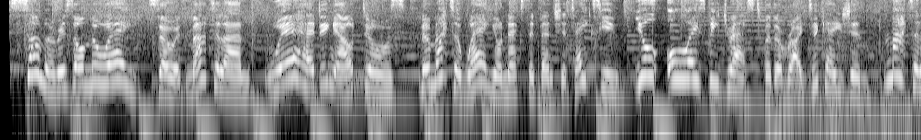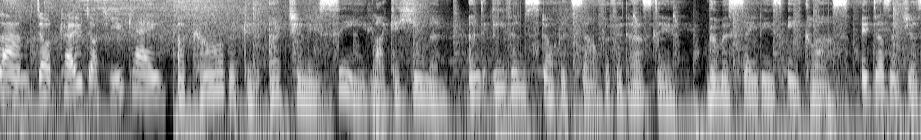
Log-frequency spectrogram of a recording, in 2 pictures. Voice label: Commercial Showreel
